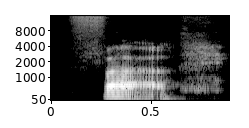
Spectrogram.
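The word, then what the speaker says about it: fir: people know is that F I are still pronounced fur is the name of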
